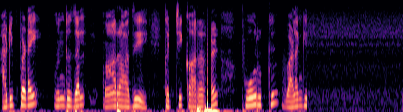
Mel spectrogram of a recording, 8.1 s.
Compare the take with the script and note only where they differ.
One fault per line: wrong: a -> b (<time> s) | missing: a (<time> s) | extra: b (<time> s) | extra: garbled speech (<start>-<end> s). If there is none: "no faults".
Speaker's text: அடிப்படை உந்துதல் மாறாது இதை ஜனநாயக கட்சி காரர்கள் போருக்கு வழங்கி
missing: இதை ஜனநாயக (2.8 s)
